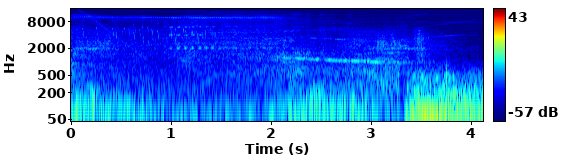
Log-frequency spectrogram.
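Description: Electronic logo-intro sound effects: synthetic sweeps and steady high tones, with a slowly falling tone about halfway through and a low rumbling swell that gets louder near the end.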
